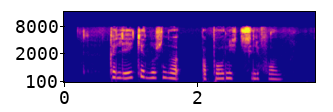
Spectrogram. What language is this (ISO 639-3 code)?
rus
